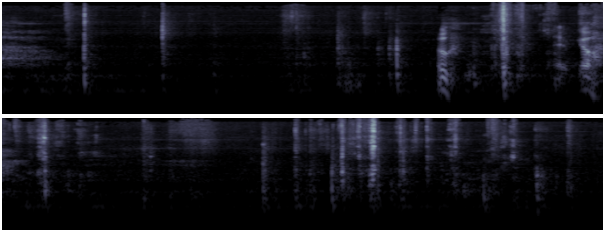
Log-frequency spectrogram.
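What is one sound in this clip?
Fingers tap and click against a cardboard box.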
